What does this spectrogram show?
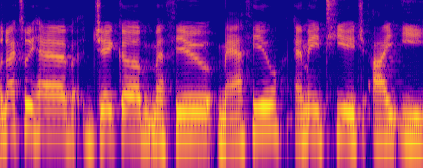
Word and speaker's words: Mathieu: So next we have Jacob Mathieu, Mathieu is Matthew, right? Matthew, yes.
